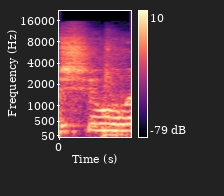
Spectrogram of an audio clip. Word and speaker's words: shul: Does anybody know what a shul is? No, everybody know how the you shul? Spell that?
